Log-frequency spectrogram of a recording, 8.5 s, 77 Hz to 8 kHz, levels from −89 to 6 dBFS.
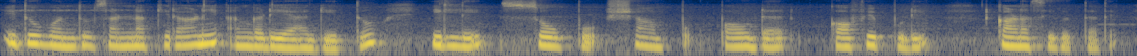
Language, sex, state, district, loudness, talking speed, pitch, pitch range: Kannada, female, Karnataka, Bangalore, -16 LUFS, 90 wpm, 185 Hz, 170-200 Hz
